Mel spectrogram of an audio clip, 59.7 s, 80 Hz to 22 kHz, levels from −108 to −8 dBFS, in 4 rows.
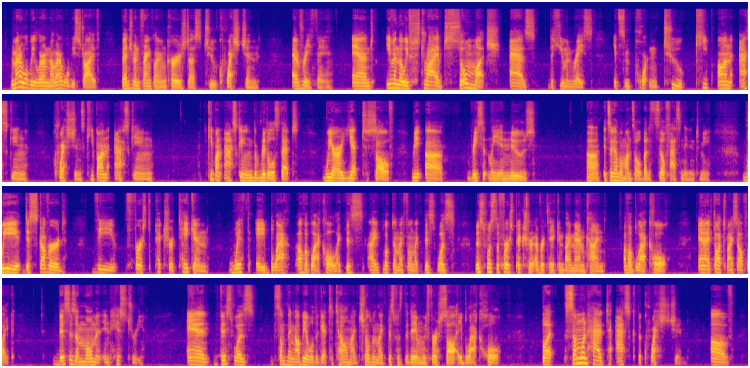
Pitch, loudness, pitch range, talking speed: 130 Hz, -21 LUFS, 125-150 Hz, 150 wpm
